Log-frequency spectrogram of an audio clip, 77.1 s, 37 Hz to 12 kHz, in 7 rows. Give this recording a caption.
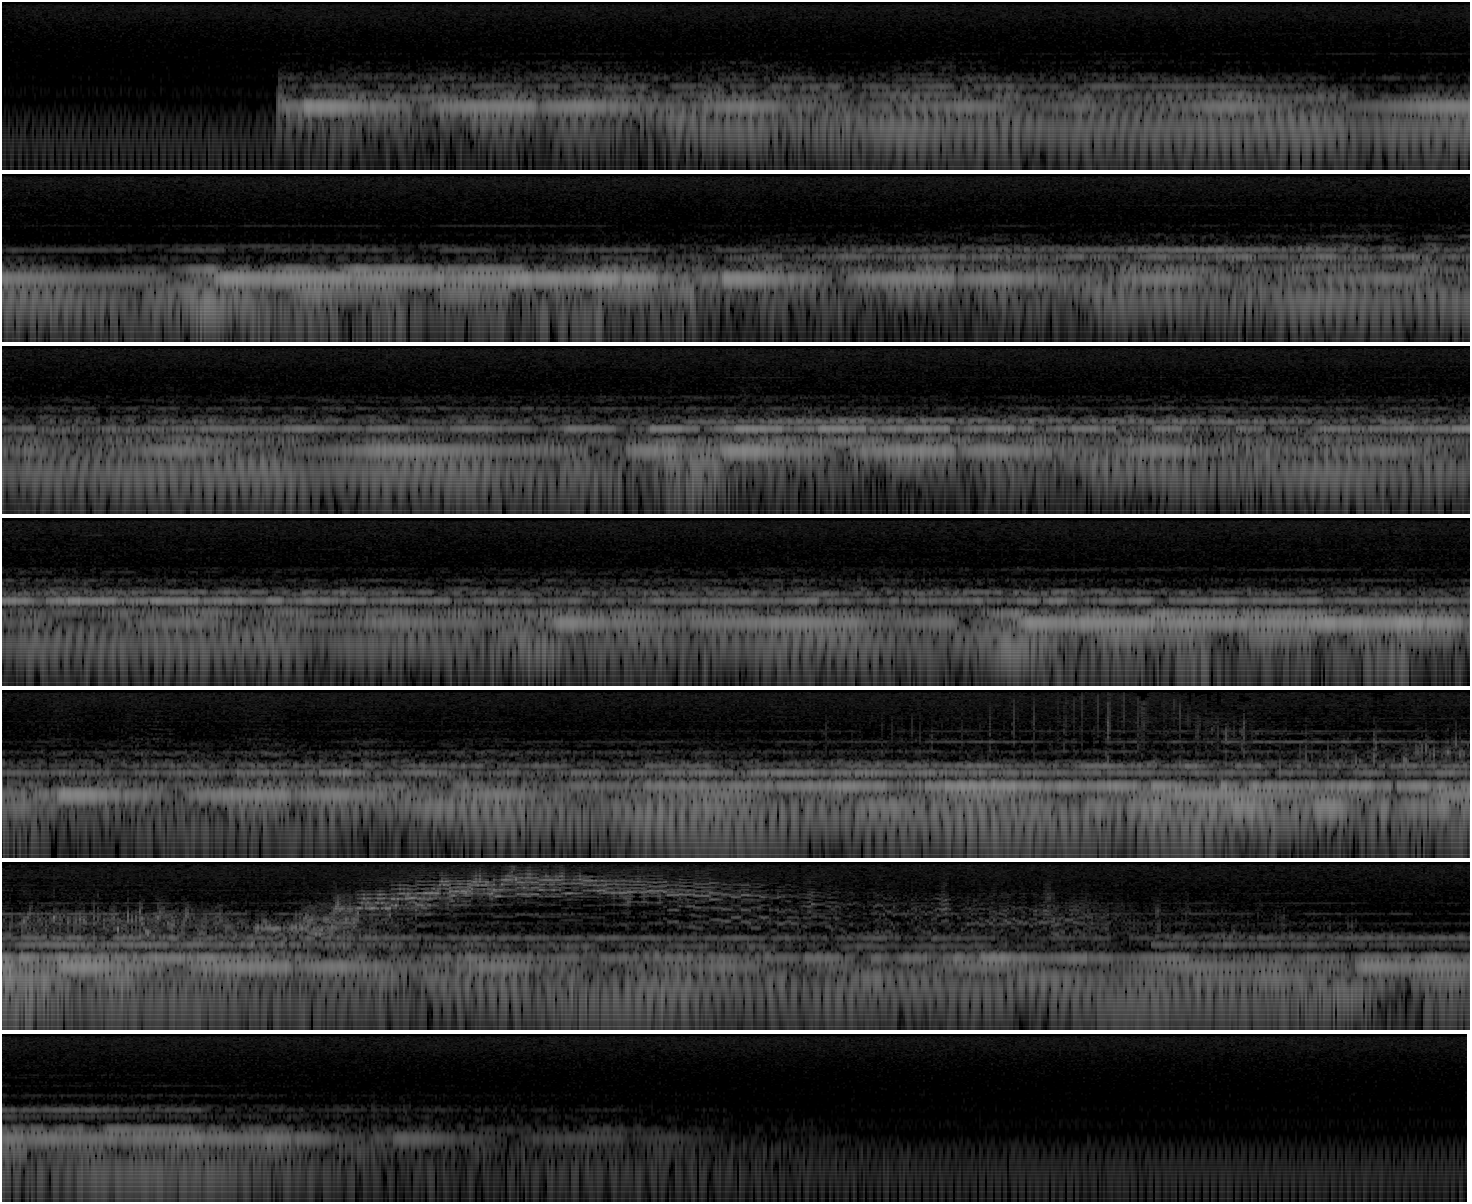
Jeff 01 75 Normalized
I took the following sound created by thatjeffcarter and recorded it to cassette at different volumes.
This sound was recorded from the computer to cassette with the computer sound output volume at ~75% of full volume.
The idea is to present several instances of the same sound recorded at different volumes so that the 'tape saturation' effects can be compared.
These samples are intended more as a scientific experiment than to be used for musical purposes - but of course, they can be used as such.
Sound was played from a Toshiba Satelite laptop usging the built-in soundcard (Realtek HD Audio) using Windows XP sound drivers.
Recording system: LG LX-U561
Medium: Sony UX C90 HCF (Type I normal bias 90 min). The tape was new (i.e., not used before) although it was bought around 2 years ago.
Playing back system: LG LX-U561
digital recording: direct input from the Hi-Fi stereo headphone socket into the mic socket on the laptop soundcard. Using Audacity as the sample recorder / editor.
cassette, saturation, volume, collab-2, Sony, tape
